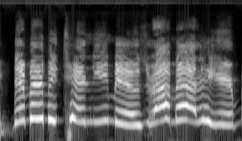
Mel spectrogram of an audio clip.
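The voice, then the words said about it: Imitates another person's voice. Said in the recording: “Oh my God, spot on... you have such a great impression.”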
